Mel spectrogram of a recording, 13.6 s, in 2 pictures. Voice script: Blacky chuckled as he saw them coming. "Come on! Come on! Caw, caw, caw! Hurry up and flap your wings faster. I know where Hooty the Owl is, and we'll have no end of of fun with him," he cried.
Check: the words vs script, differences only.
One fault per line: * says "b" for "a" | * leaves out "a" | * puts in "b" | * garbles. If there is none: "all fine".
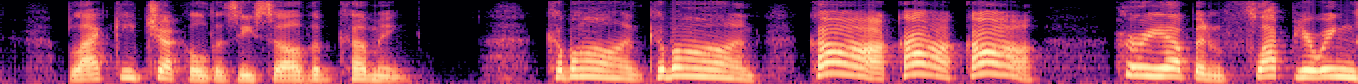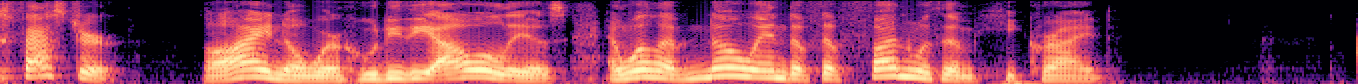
all fine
